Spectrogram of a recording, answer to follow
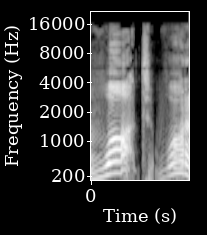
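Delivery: high, rising disbelief; astonished. Real, not acted. Host hearing the hospital figures, astonished. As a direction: blurt it out in astonishment. Shocked at the statistic.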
